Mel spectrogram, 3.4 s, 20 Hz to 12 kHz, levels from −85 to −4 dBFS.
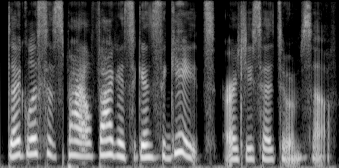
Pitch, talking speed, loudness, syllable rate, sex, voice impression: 255 Hz, 195 wpm, -18 LUFS, 5.7 syllables/s, female, very feminine, slightly young, slightly powerful, slightly unique, slightly kind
